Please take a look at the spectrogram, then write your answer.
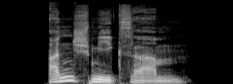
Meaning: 1. slinky, soft and smooth 2. cuddly, affectionate
- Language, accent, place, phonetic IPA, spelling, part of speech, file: German, Germany, Berlin, [ˈanʃmiːkzaːm], anschmiegsam, adjective, De-anschmiegsam.ogg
